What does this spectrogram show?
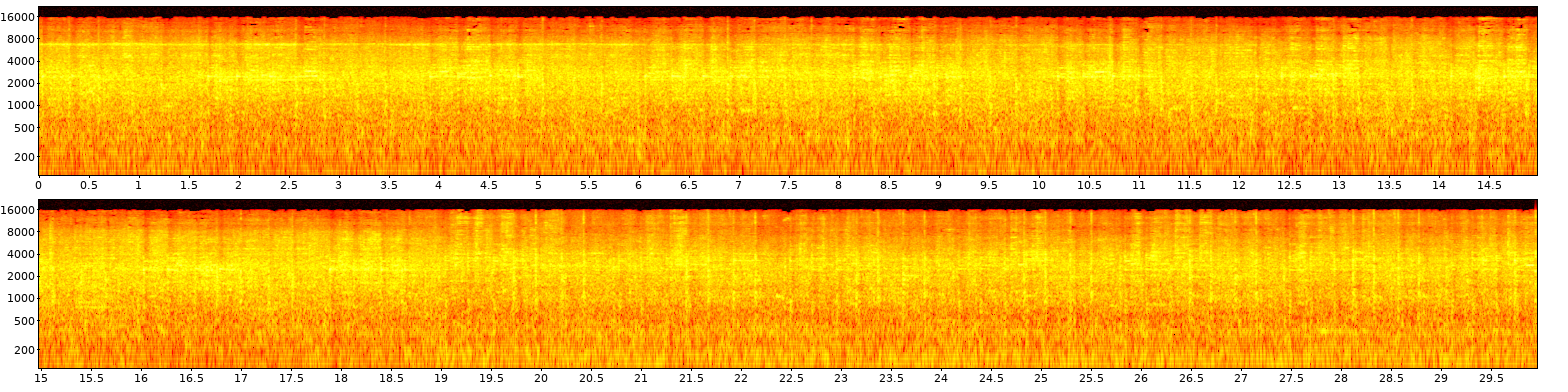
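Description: A long rake of empty grain hopper wagons rolling past, with a steady clatter of wheels over the rail joints.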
